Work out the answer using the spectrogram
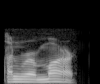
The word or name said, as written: unremarked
